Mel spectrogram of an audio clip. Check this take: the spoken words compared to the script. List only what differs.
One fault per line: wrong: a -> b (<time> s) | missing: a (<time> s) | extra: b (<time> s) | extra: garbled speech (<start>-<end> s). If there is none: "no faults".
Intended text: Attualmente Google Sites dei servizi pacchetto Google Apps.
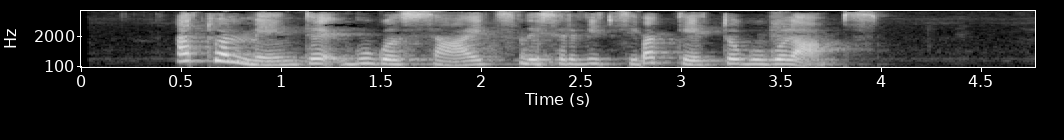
no faults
